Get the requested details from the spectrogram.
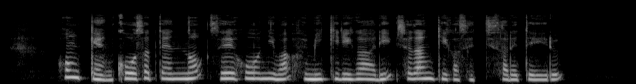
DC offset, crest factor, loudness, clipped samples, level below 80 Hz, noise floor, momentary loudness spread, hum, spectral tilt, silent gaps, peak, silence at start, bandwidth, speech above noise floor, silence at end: under 0.1%; 16 dB; -26 LUFS; under 0.1%; -76 dBFS; -74 dBFS; 7 LU; none; -4.5 dB/octave; none; -10 dBFS; 0.65 s; 11.5 kHz; 49 dB; 0.75 s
